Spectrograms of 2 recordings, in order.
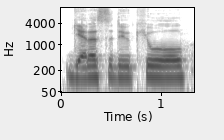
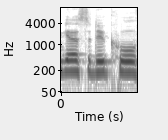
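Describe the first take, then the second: First: "cool" mispronounced with a "kyoo" sound; odd "cool". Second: Said in the usual way. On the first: Real, not acted. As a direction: say "cool" as "kyool". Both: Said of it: "why do they say it like that".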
